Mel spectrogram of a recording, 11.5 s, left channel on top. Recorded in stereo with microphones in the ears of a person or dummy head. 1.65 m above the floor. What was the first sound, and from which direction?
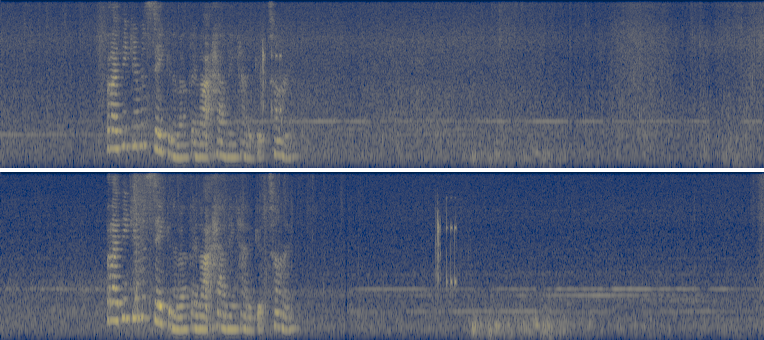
A woman speaking, 15° left (ahead or behind).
